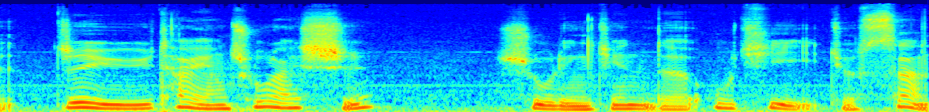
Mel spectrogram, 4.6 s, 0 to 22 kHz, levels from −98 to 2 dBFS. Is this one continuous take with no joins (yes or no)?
yes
